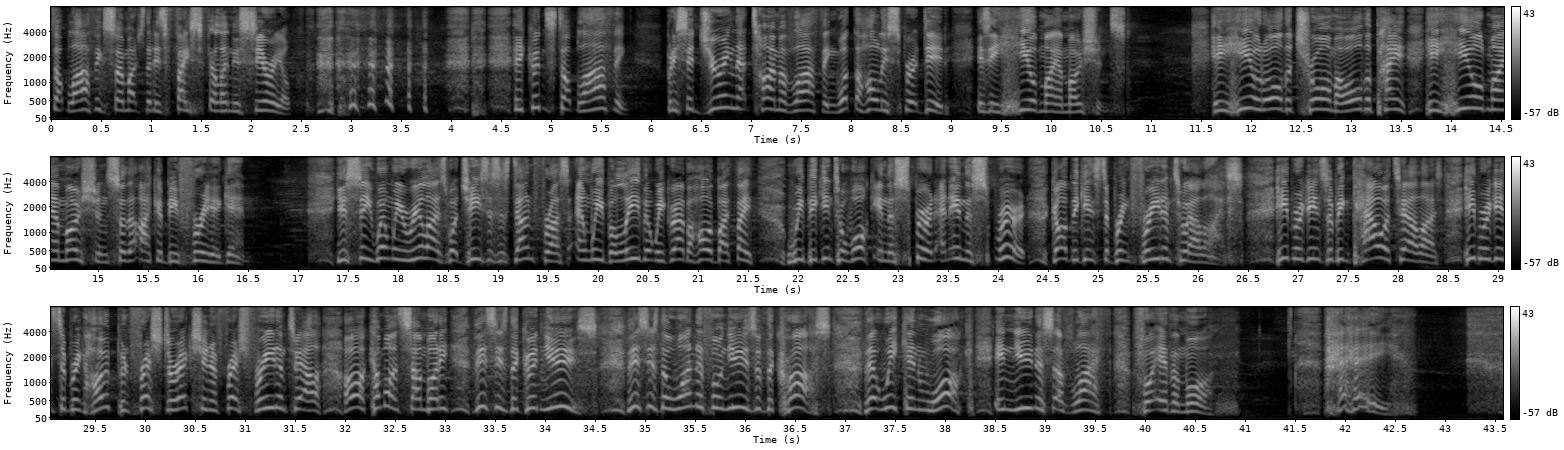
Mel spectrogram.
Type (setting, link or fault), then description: setting, large echoing room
